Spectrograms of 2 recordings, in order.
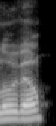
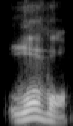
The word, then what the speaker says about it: Louisville: and say it right Louisville and everybody went well Louisville we are thrilled to be in Louisville yeah they dropped the whole midsection of the word I was uh a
